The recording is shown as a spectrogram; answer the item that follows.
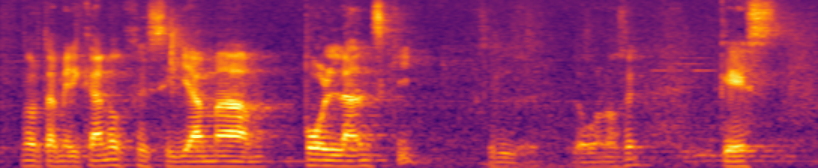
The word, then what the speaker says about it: Lansky: Lansky, como se oye, L-A-S-K-Y, L-N, Lansky, con Paul Lansky.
